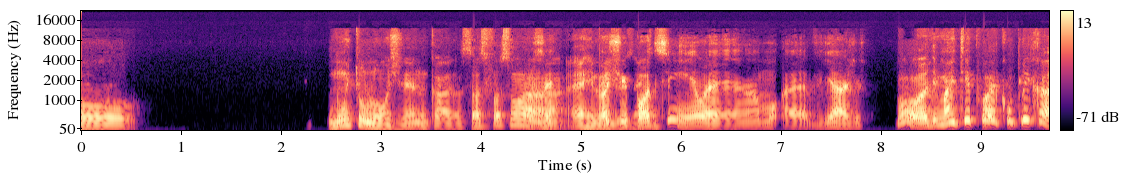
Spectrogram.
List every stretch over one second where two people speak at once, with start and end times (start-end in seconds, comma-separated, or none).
4.4-5.9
